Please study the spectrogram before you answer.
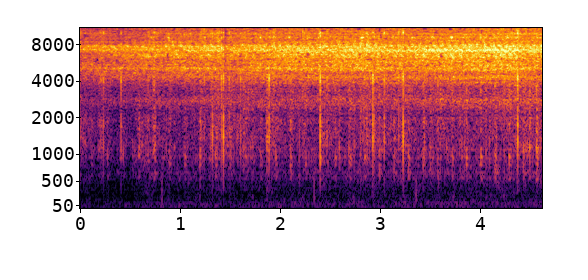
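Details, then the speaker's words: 1992 Wilesco D400 live steam toy tractor, no. 447 of 600, running after a fix: a soft steam hiss with quick, fairly even exhaust chuffs, about three a second, slowly firming up; it runs fine. "well well well look at that it runs cool"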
